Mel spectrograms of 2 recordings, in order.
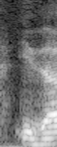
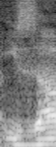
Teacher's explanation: زا نہیں بلکہ ذال پڑھا جائے گا اور جب ذال کو ادا کیا جاتا ہے تو زبان کی نوک دونوں دانتوں کے درمیان لے کے آئیں گے تب ذال صحیح ادا کیا جاتا ہے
